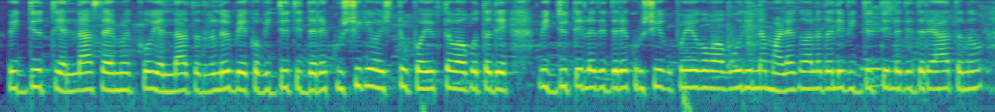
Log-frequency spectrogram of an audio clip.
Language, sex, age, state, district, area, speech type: Kannada, female, 30-45, Karnataka, Tumkur, rural, spontaneous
